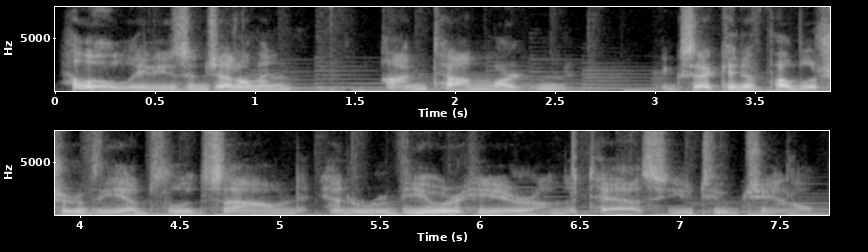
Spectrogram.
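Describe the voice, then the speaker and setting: A man's voice: low-pitched, animated, brisk, faint music behind. A man, a magazine publisher, delivering a scripted promotional announcement to viewers. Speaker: magazine publisher, channel presenter.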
